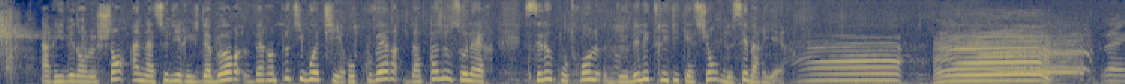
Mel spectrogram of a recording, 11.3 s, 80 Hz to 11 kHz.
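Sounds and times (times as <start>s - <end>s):
faint outdoor background: 0.0s - 11.2s
speech: 0.4s - 8.3s
Shetland cows mooing in a pasture field: 8.0s - 11.2s.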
